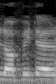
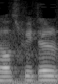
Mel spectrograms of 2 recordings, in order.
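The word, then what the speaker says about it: l'Hôpital: Rule भी कहते हैं, कुछ इसको एल हॉस्पिटल रूल कहते हैं, लेकिन इसका जो पढ़ने का जिसकी प्रोनाउंसिएशन है वो है एल लॉपिटल रूल।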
